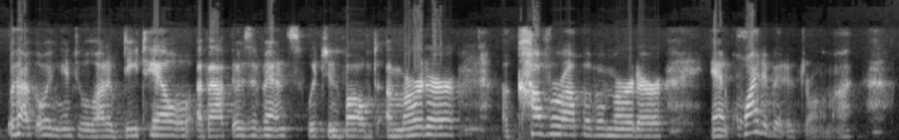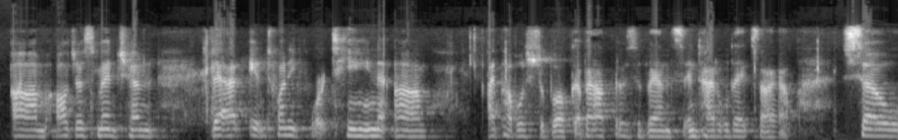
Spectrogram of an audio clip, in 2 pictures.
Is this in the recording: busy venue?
no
